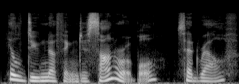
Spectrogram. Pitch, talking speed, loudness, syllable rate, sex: 170 Hz, 150 wpm, -17 LUFS, 5.1 syllables/s, female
